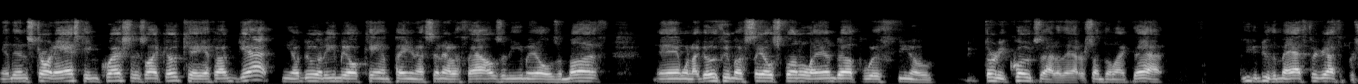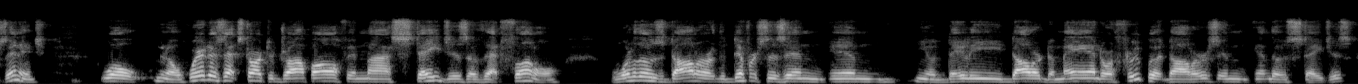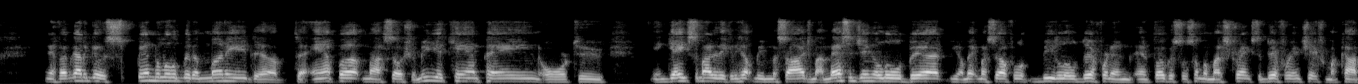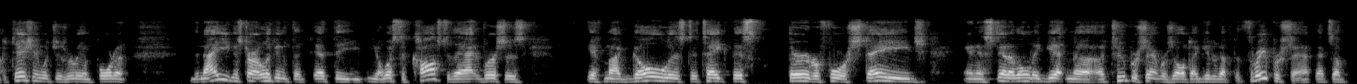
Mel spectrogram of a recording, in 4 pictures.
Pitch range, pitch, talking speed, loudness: 130-155 Hz, 140 Hz, 220 wpm, -19 LUFS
